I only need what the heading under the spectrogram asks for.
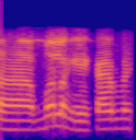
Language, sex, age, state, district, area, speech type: Marathi, male, 30-45, Maharashtra, Osmanabad, rural, conversation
